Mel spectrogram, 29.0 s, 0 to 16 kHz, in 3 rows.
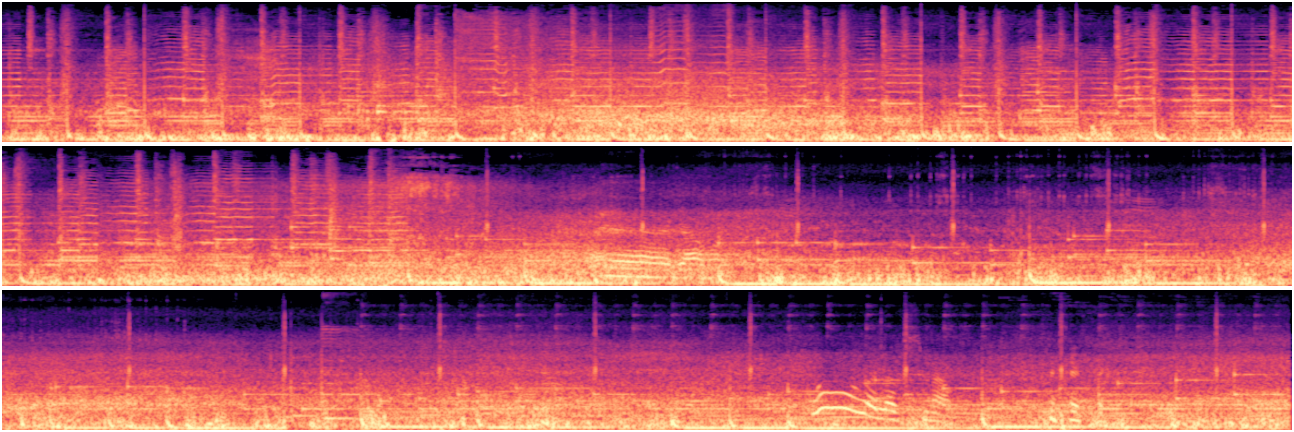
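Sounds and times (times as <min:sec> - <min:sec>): background music: 0:00.0 - 0:29.0
surf washing up beach: 0:00.0 - 0:29.0
wind buffeting microphone: 0:00.0 - 0:29.0.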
